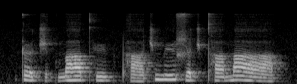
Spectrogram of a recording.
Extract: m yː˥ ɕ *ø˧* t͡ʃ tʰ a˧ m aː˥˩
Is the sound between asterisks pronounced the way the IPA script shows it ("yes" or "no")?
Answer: no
